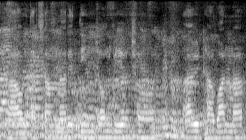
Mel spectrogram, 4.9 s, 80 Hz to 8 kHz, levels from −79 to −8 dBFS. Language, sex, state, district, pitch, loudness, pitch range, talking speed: Odia, male, Odisha, Sambalpur, 135 Hz, -15 LUFS, 135-140 Hz, 145 wpm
